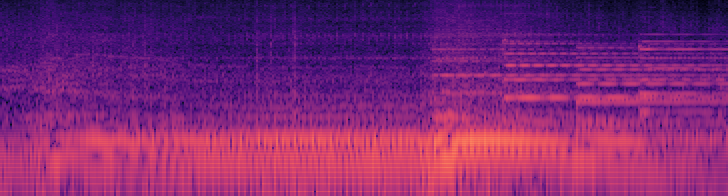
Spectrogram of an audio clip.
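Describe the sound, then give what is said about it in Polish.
A car engine hums steadily from inside the vehicle as it drives to a school, its low drone rising in pitch partway through as it accelerates, then settling back. No one speaks. “Z tym, że one jechały rowerami, my pojedziemy samochodem, ale dokładnie będzie to ta sama trasa.”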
